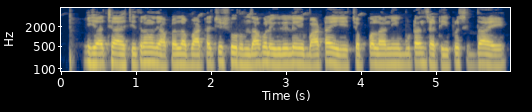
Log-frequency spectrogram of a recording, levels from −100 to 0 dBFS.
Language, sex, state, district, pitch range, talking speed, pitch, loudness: Marathi, male, Maharashtra, Dhule, 140-150 Hz, 160 wpm, 145 Hz, -15 LUFS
